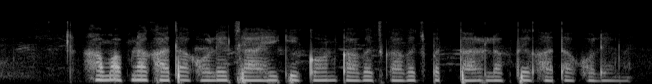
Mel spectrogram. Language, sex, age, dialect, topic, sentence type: Magahi, female, 36-40, Northeastern/Surjapuri, banking, question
